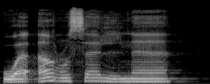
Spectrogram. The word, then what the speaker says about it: وأرسلنا: اقرأ كلمة وأرسلنا وأرسلنا، وحاذر من تفخيم الهمزة، الهمزة حرف مرقق دائما، ولكن حاذر من تفخيمه هنا لأن الحرف الذي بعدها جاء مفخما وهو الراء، هذه الراء مفخمة لأنها جاءت ساكنة وقبلها مفتوح، ولذلك لونت بالأزرق الغامق أرسلنا.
